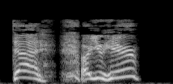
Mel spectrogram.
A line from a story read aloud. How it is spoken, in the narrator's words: He shouts into the empty night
